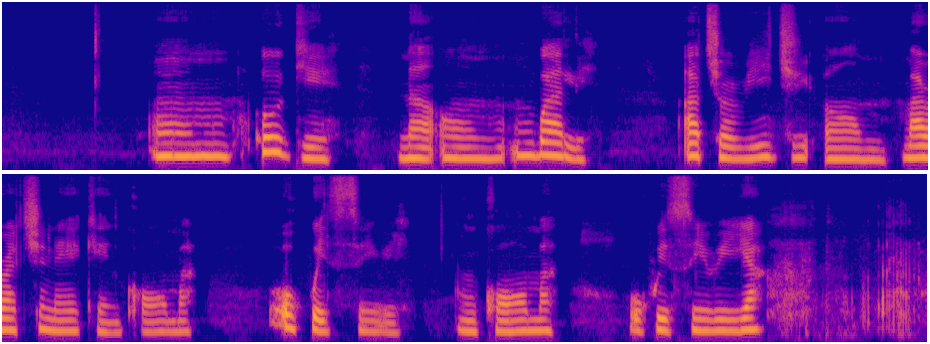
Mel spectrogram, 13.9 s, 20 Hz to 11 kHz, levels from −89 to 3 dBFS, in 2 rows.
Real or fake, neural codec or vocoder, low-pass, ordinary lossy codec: fake; vocoder, 22.05 kHz, 80 mel bands, WaveNeXt; none; none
